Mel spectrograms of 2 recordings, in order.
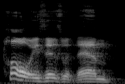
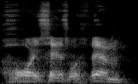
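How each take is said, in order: First: It is said gently, like a grandpa. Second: It is said gruffly, like a grumpy judge.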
